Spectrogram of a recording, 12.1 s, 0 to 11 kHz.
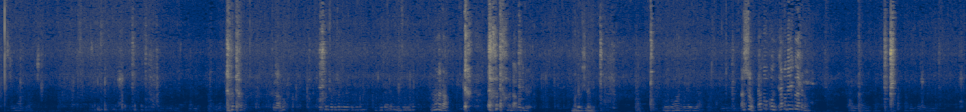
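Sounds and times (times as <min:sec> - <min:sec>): oil sizzling in a wok: 0:00.0 - 0:12.0.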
